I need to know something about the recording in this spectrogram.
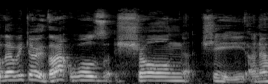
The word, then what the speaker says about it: Shang-Chi: we go that was shang chi i know how to pronounce it now it's more like shang chi isn't it well that was shanxi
